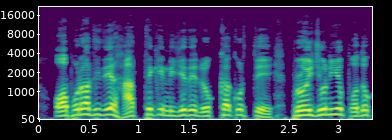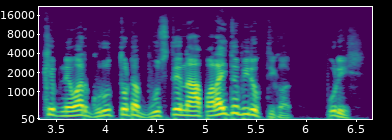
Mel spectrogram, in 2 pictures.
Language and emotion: Bengali, disgusted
